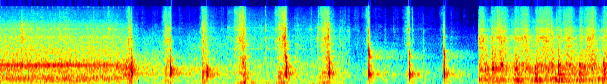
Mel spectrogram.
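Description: A knife chops quickly on a wooden board.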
